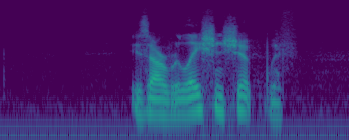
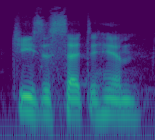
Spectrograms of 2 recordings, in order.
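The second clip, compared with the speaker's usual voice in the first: ordinary talk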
